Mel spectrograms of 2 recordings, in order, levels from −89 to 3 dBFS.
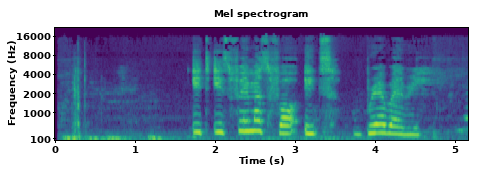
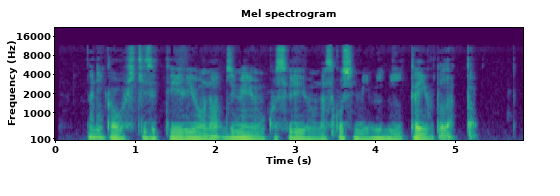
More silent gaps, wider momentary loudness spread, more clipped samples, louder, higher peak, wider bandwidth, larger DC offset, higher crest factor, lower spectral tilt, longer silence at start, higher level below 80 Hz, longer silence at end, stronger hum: neither; first, 18 LU vs 6 LU; neither; first, -15 LUFS vs -22 LUFS; about the same, -2 dBFS vs -2 dBFS; first, 16.5 kHz vs 11.5 kHz; neither; second, 14 dB vs 20 dB; about the same, -4 dB/octave vs -5 dB/octave; second, 0.1 s vs 0.4 s; about the same, -40 dBFS vs -36 dBFS; second, 0 s vs 0.6 s; neither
